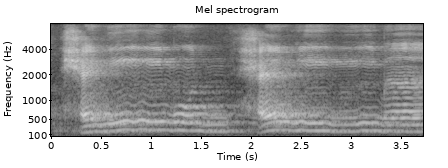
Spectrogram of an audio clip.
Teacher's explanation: huruf ha hamas cirinya ada nafas, ya.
